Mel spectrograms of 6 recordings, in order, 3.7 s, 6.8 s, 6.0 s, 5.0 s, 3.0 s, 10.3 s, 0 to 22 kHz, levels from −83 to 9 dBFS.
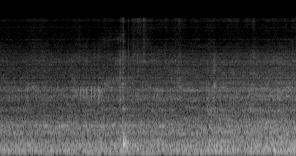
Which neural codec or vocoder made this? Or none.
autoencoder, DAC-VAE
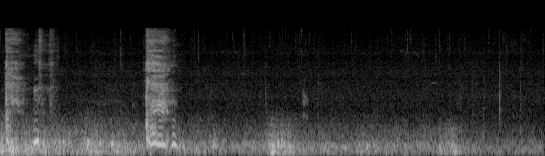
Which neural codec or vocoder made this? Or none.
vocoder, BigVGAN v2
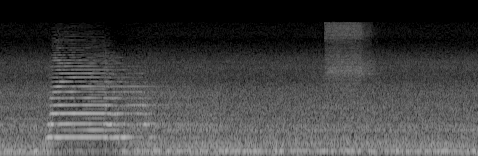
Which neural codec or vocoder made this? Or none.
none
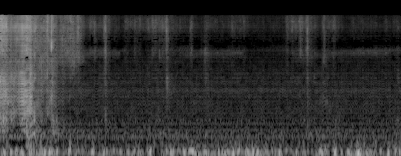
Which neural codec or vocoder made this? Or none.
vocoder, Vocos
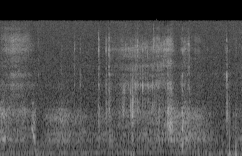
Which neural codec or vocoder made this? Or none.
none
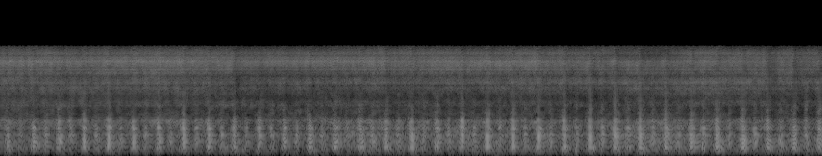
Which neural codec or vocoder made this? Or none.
vocoder, Vocos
